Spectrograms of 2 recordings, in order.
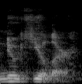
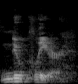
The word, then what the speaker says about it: nuclear: So it's not nuclear, it's nuclear. There's only one U and it's not after the C. So certain famous people, maybe presidents, have always irked me in the pronunciation.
